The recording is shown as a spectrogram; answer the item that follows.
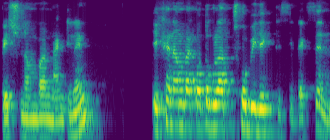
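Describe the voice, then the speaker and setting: A man teaching a basic language class who says each word slowly, repeats it, and then gives its meaning. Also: fairly high pitch, expressive. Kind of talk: classroom lesson. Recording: echoey, dull lo-fi sound.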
